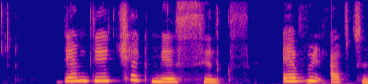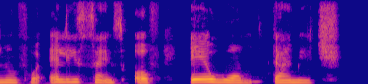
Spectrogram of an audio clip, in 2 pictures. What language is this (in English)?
Nigerian Pidgin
